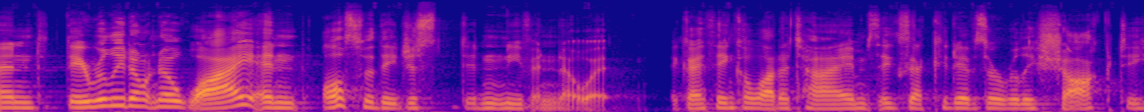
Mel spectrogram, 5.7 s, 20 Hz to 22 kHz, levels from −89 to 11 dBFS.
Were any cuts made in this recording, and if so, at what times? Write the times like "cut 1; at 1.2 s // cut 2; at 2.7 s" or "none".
cut 1; at 3.4 s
